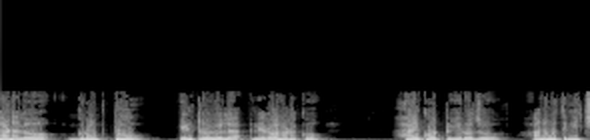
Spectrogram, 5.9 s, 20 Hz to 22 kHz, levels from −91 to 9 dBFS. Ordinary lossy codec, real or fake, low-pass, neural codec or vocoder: none; real; none; none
